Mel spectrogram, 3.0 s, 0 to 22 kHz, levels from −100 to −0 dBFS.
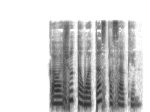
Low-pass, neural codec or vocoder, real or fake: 10.8 kHz; none; real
